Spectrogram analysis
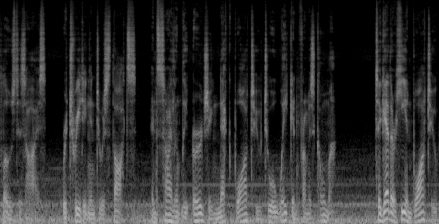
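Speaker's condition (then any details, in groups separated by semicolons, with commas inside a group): No condition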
